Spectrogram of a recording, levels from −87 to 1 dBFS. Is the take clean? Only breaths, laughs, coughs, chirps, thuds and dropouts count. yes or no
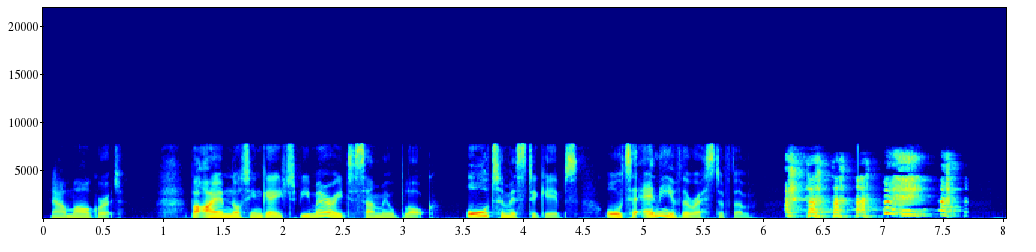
no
